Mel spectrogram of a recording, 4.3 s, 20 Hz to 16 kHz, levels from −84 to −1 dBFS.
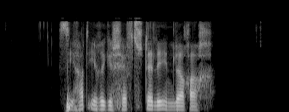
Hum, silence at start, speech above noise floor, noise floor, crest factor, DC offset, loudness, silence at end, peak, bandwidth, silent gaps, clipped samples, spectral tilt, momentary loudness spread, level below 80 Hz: none; 0.9 s; 59 dB; -86 dBFS; 20 dB; under 0.1%; -27 LUFS; 1.15 s; -8 dBFS; 9 kHz; none; under 0.1%; -3.5 dB/octave; 8 LU; -58 dBFS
